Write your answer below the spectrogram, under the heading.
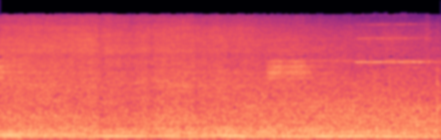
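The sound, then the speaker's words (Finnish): Dense, continuous traffic noise from a busy street crowded with cars, electric bikes and electric mopeds, where horns are used freely; a steady roar at even loudness with no clear pauses and no voices. “vaikka sähköpyöriä ja sähkömopoja on tosi paljon, niin autoja on vielä enemmän ja äänimerkkiä ei säästellä. Mutta mennään katsomaan tämän melusan liikenteen keskeltä, niin tässä on Liinon sähköpyöräliike.”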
